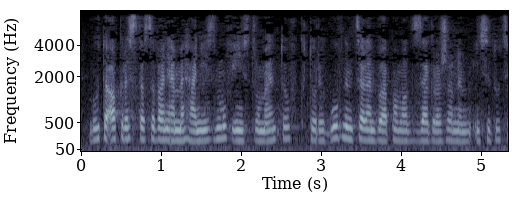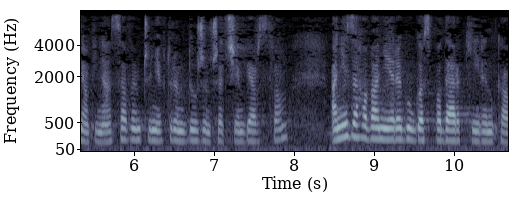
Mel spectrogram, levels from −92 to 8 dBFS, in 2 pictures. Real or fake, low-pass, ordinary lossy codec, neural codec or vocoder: real; 7.2 kHz; none; none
